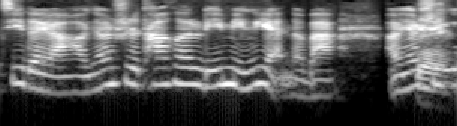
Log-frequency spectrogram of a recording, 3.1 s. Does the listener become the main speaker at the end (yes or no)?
no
